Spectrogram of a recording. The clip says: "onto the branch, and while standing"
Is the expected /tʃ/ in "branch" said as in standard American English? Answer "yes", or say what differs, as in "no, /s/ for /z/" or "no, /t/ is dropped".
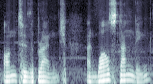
yes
